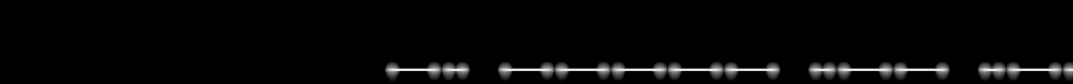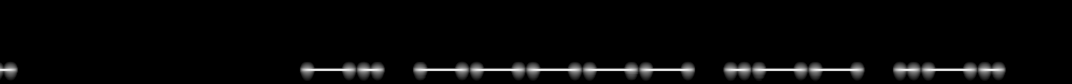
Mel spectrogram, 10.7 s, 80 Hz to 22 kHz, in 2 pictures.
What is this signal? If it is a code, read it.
Morse code, heard as a keyed tone, about 17 wpm, 700 Hz. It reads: N0WR N0WR
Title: USA Call Signs - 4 Characters - Repeated 2x - 17wpm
